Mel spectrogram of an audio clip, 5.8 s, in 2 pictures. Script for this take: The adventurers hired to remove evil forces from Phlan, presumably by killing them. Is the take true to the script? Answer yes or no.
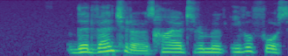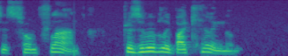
yes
